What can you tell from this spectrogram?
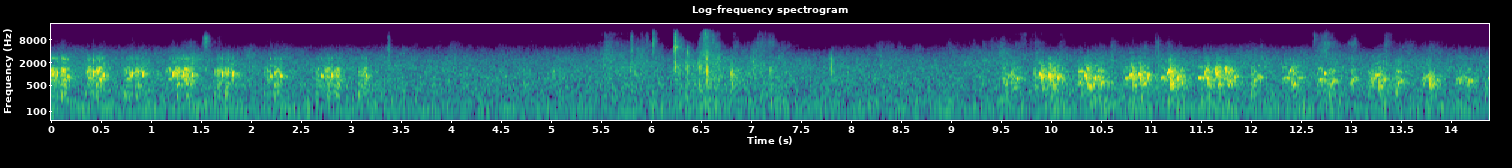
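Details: Free-roaming pet guinea pig screaming while being held and rubbed clean during a body check: bursts of high, pulsed squeals at the start, a quieter pause with handling rustles, then renewed rapid squealing.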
